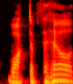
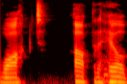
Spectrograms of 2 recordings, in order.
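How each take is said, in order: First: The words run together smoothly. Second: The words are kept separate. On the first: The speaker calls it right. "it's all linking together" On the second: The speaker calls it wrong. "they weren't saying"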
